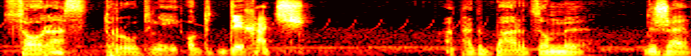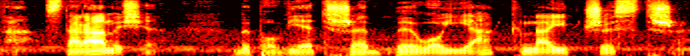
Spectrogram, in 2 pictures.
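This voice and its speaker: A man playing an ancient, wise and weary grumbling beech tree in an audio drama, sighing and deliberate. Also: extremely low pitch, bright, forceful tone, slight background noise, full character voice. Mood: weary, worried. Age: older. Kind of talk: audio drama character acting.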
